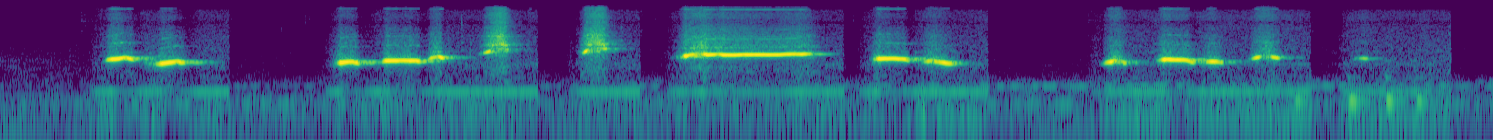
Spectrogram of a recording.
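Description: Someone whistles a cheerful, bouncy melody very faintly in short phrases separated by brief pauses, with no talking over it.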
